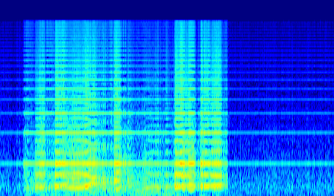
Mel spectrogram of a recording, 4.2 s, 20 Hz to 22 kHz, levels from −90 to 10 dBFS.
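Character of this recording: a buzz of ramps at a fixed pitch in blocks of 64 samples; Vorbis

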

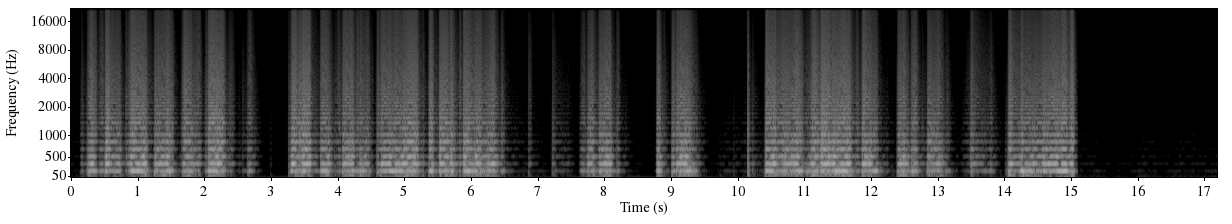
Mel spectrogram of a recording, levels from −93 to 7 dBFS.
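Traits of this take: a buzz of ramps at a fixed pitch in blocks of 256 samples; random-step tremolo; a shimmering, thickened sound

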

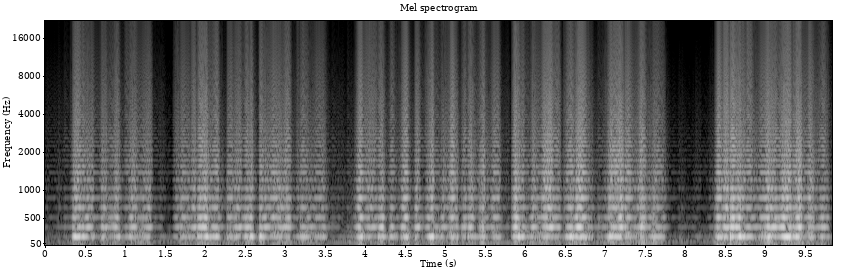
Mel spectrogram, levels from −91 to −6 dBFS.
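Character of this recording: a buzz of ramps at a fixed pitch in blocks of 256 samples; tremolo triangle 1.1 Hz, depth 40%; a shimmering, thickened sound

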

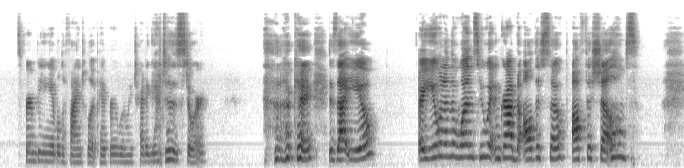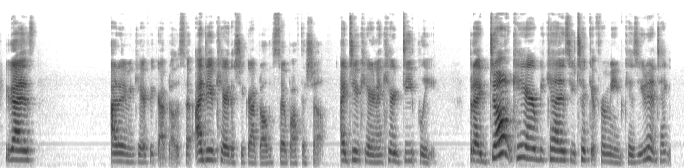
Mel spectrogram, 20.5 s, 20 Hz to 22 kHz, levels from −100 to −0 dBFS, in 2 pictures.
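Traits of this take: noise floor -79 dBFS; spectral tilt -0.5 dB/oct

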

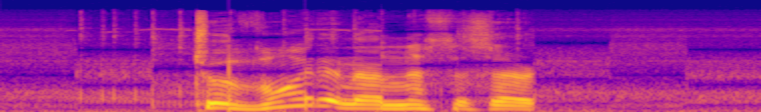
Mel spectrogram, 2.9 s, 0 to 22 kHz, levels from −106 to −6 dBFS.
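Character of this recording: notches that jump at a steady rate 3.5 Hz 370–2000 Hz

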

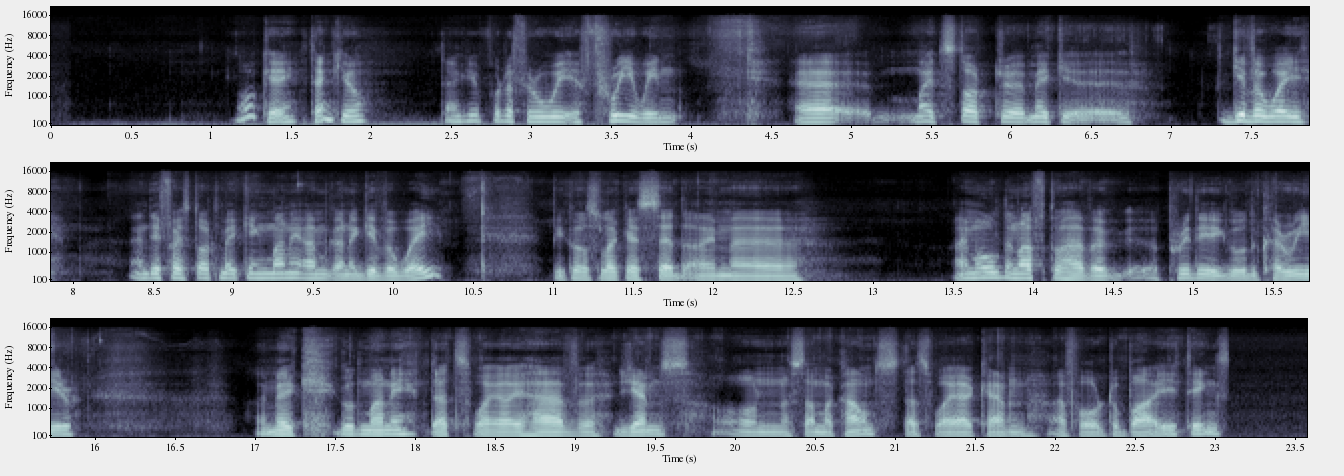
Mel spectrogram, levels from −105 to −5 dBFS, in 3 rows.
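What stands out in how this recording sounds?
noise floor -74 dBFS; spectral tilt -5.5 dB/oct

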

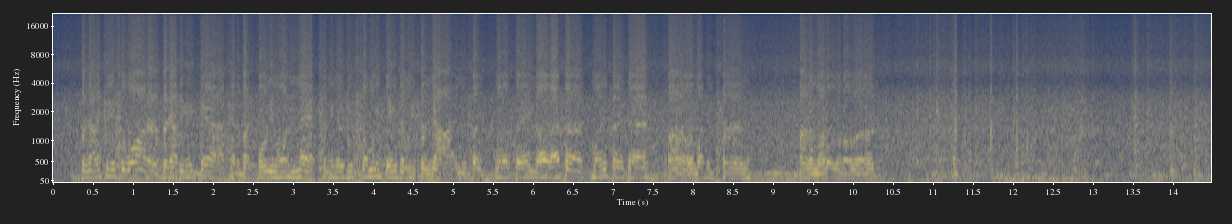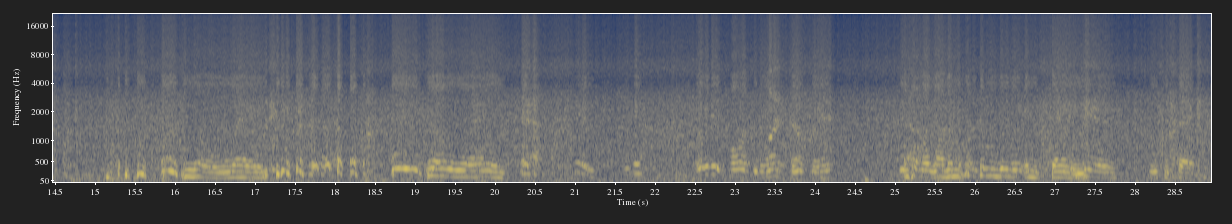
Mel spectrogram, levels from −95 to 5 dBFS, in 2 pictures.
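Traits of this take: a quantiser's noise floor 6-bit, dither triangular; tremolo saw up 0.62 Hz, depth 40%; aliases and images of a low sample rate 4300 Hz, jitter 20%; a shimmering, thickened sound

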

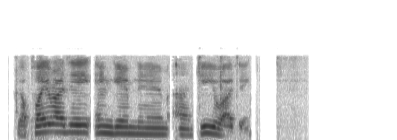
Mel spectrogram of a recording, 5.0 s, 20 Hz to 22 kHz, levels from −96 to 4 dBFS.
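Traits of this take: a quantiser's noise floor 8-bit, dither none; MP3

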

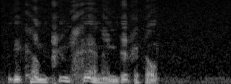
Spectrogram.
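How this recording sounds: aliases and images of a low sample rate 7200 Hz, jitter 0%; phasing stages 8, 1.4 Hz, lowest notch 640–4400 Hz; a quantiser's noise floor 8-bit, dither triangular; a shimmering, thickened sound

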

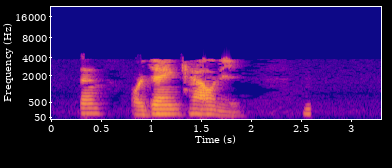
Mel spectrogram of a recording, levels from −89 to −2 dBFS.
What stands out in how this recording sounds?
AAC

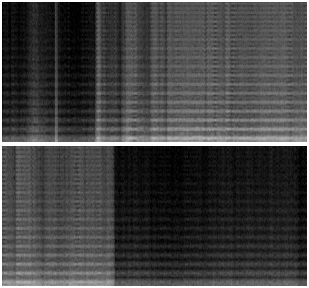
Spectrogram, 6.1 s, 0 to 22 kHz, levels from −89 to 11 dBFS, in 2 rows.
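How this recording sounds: a quantiser's noise floor 8-bit, dither triangular; random-step tremolo; aliases and images of a low sample rate 1400 Hz, jitter 0%; a shimmering, thickened sound

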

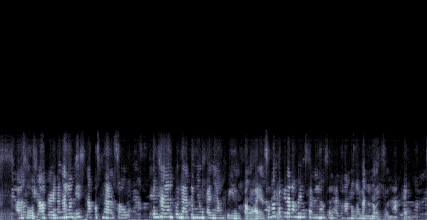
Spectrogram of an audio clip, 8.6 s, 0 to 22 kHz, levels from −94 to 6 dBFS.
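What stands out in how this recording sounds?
chopped level 4.7 Hz, depth 65%, duty 25%; phasing stages 8, 2 Hz, lowest notch 700–1500 Hz; G.722

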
